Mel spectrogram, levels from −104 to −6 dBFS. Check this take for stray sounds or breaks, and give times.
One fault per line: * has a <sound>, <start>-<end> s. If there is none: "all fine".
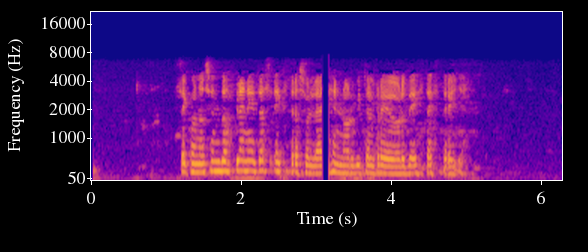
* has a dropout, 3.1-3.2 s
